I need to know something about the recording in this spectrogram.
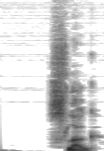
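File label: "slug", Australian English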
